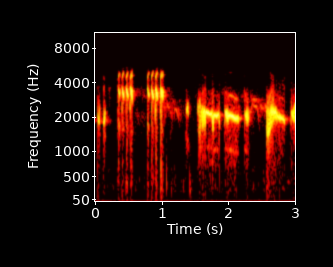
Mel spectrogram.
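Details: Chinese hwamei singing: quick clusters of sharp high chirps followed by longer, rich slurred whistles that drop slightly in pitch, delivered in a varied, energetic phrase.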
